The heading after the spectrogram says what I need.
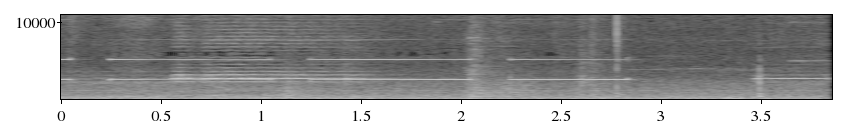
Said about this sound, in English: You have to press the down button to turn off the alarm.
